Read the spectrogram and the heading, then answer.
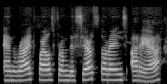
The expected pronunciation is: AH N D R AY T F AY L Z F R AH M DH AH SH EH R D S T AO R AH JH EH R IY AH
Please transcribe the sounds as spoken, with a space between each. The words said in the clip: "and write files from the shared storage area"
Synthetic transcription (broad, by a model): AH N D R AY T F AY L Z F R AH M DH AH S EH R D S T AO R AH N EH R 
